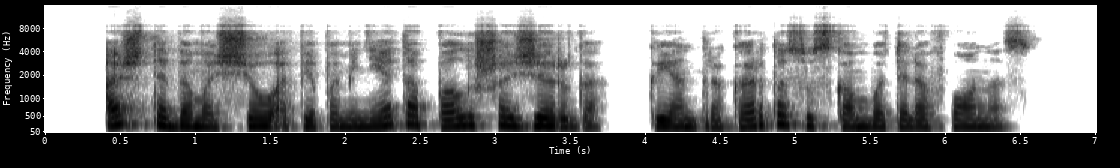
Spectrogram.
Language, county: Lithuanian, Telšiai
